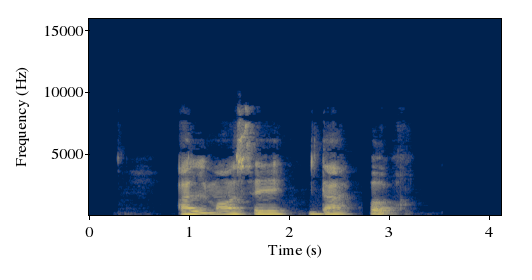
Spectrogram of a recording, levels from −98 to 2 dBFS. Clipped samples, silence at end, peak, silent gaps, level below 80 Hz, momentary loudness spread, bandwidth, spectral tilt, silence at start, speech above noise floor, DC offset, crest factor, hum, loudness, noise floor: under 0.1%; 1.05 s; -6 dBFS; 2.74-2.80 s; -64 dBFS; 7 LU; 9.2 kHz; -5.5 dB/octave; 0.9 s; 52 dB; under 0.1%; 18 dB; none; -23 LUFS; -74 dBFS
